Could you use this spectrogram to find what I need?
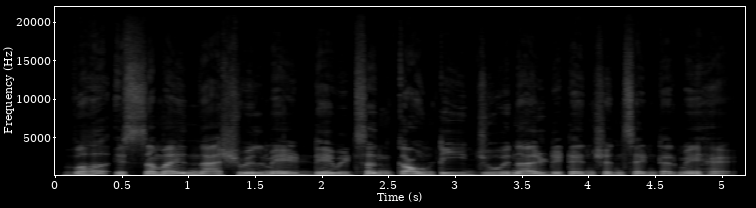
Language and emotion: Hindi, neutral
